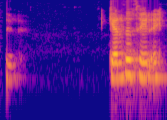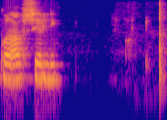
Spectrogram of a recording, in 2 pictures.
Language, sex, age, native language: Icelandic, male, 11, Icelandic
